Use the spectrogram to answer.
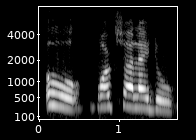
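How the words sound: It is said with a frightened tone.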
